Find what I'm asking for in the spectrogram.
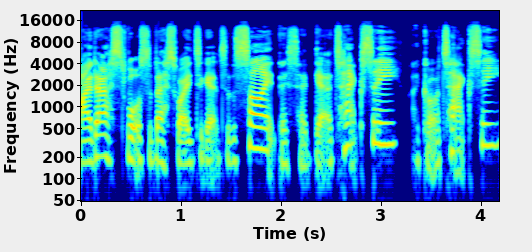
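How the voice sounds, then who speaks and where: A woman's lively, fairly quick speech in a very clean recording with a silent background and a dry, close sound with no echo. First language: not French; English speaker. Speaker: software engineering director and open-source contributor. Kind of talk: podcast interview.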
